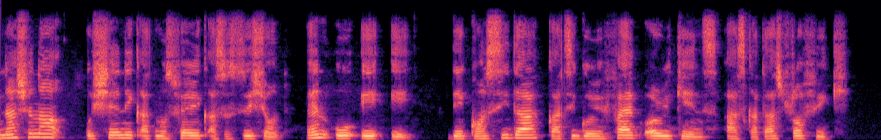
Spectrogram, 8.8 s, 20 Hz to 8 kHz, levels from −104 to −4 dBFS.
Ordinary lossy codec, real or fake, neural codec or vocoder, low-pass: none; real; none; 7.2 kHz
